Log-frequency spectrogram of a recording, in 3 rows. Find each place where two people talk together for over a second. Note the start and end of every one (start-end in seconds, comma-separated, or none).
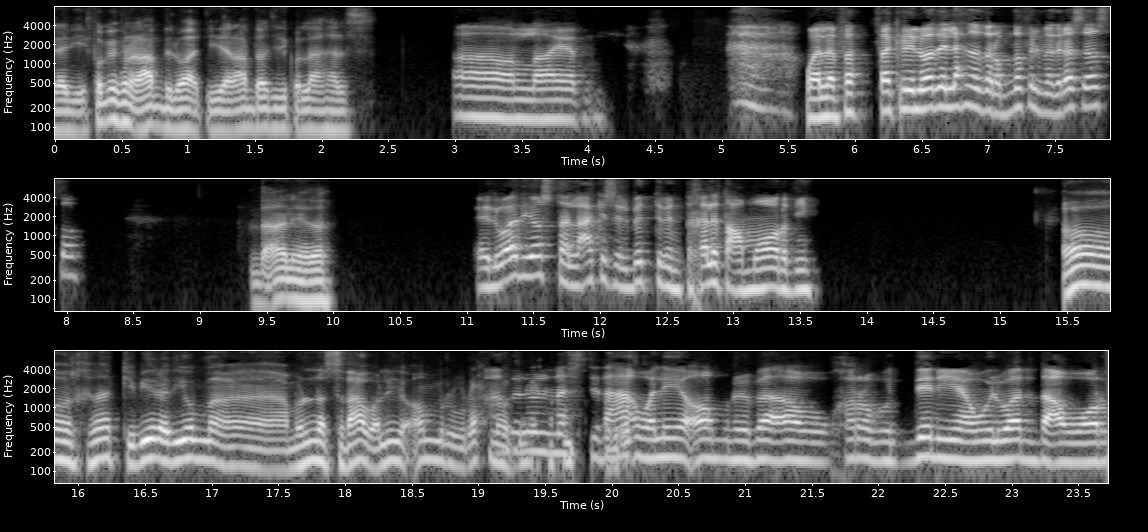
19.1-20.3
